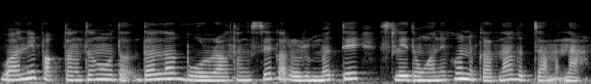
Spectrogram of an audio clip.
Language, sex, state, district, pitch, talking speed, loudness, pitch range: Garo, female, Meghalaya, West Garo Hills, 205 Hz, 120 wpm, -13 LUFS, 190-240 Hz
